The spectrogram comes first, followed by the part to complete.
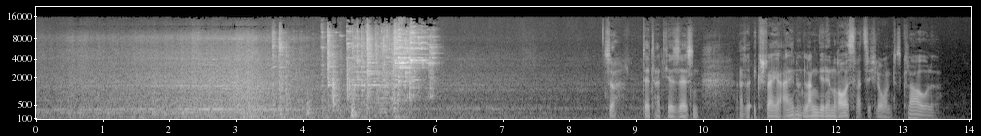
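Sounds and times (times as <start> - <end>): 
loud continuous rumble of a passing train: 0.0 - 12.3
glass pane of a courtyard door being smashed in: 4.3 - 6.1
speech: 8.6 - 13.6.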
